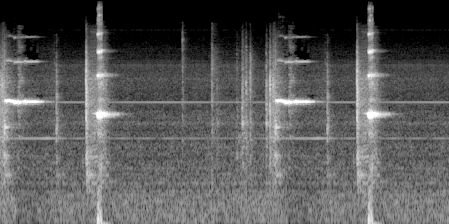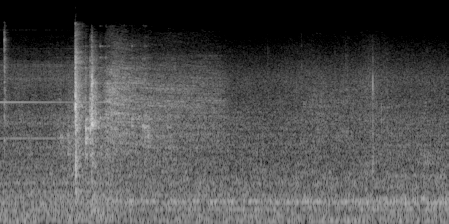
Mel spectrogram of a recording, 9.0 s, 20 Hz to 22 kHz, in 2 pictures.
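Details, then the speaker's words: BMW R1200GS exhaust flapper valve, previously freed about 12 months ago, after a long wet, muddy ride: sharp screech each time the valve swings end to end during the start-up cycle, then quiet; suspected lack of lubrication, graphite planned. "yeah, distinct screech as it goes from one extreme to the other."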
